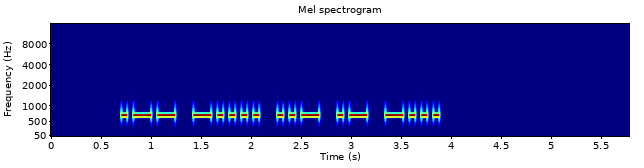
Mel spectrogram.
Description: Morse code, heard as a keyed tone, about 20 wpm, 700 Hz. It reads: W6UAB
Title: USA Call Signs - 5 Characters - Repeated 2x - 20wpm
